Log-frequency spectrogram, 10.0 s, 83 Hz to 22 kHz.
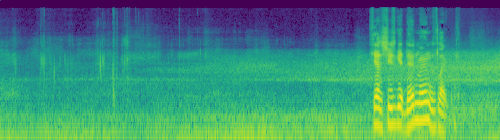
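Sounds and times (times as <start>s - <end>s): road traffic rumble: 0.0s - 10.0s.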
